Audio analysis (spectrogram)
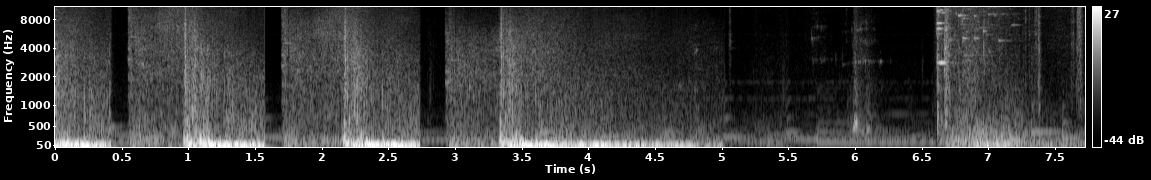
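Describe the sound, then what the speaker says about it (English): Rockets explode against a small coastal base during a raid in a survival video game, a series of heavy booms in quick succession with brief gaps, loud and close, followed by rumbling debris. "I decided to take some of the rockets I got from the raid and go raid a small base on the coast"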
